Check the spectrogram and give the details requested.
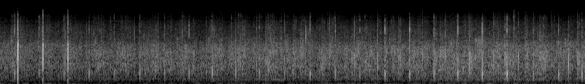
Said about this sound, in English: So let's give a big round of applause to all of our military moms here today.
